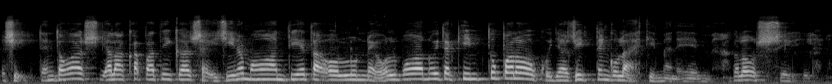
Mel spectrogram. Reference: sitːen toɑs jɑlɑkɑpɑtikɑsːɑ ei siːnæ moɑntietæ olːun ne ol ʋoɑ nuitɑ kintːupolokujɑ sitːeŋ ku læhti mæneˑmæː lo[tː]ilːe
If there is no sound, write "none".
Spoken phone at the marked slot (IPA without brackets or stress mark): sː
